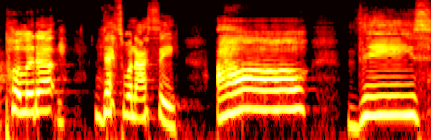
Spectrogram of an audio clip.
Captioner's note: none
